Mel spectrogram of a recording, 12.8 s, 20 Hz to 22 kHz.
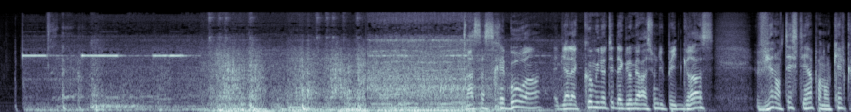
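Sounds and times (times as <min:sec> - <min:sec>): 
garbage truck reversing beeps: 0:00.4 - 0:03.2, 0:05.5 - 0:08.5
garbage truck engine rumbling: 0:00.4 - 0:09.1
speech: 0:07.1 - 0:12.7.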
